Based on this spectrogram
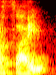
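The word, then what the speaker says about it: psi: his greek letter name everybody calls it either shy or psy and you can take your pick it doesn't matter which one you call it both of them are wrong or both of them are right and anyway it doesn't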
